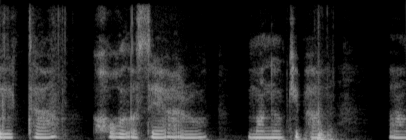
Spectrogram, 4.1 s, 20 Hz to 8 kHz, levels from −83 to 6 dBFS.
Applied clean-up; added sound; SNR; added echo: neural mask model RNNoise.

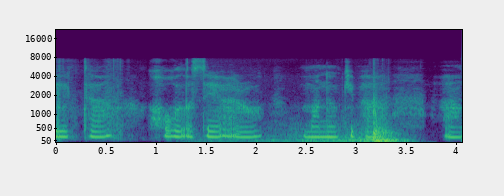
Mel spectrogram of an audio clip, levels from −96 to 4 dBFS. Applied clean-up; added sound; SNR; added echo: none; Subway, metro, underground; 1 dB; none.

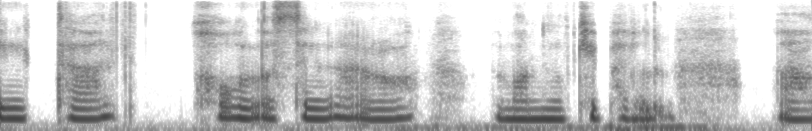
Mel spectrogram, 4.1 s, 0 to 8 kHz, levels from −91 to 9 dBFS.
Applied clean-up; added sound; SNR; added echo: neural diffusion model UNIVERSE++.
